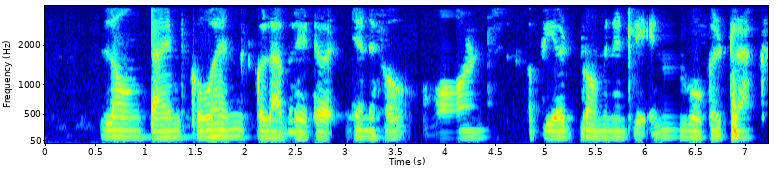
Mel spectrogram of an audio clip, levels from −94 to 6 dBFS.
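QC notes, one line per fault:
3.71–3.78 s and 5.31–5.46 s, short stall from a late packet: the speech briefly sticks on one sound, stretched by 43 ms and then 29 ms with a slight buzz or dip, then continues from the same point. A packet arrived late, the jitter buffer ran empty, and the receiver held the last sound until it came, so nothing is lost.
3.98–4.12 s and 6.19–6.48 s, call audio freeze: longer holds of 128 ms and then 152 ms, where the last sound turns into a fading buzz or hiss without reaching silence, then the speech resumes where it stopped. Packets were likely held up in transit and emptied the jitter buffer, adding a gap while losing nothing.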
